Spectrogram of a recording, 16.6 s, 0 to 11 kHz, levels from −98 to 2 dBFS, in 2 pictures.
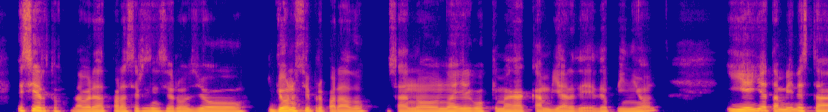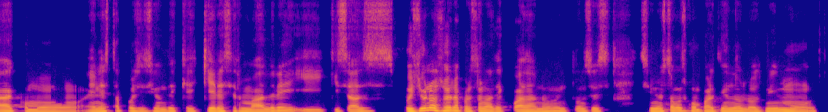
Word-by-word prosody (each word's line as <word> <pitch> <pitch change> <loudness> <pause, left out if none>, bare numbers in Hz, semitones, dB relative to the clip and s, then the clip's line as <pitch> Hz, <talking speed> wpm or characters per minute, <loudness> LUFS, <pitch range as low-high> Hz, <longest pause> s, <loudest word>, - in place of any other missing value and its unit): es 165 -3 +1
cierto, 150 -7 +4
la 130 -2 -4
verdad, 130 +2 +2
para 135 -2 +1
ser 130 +3 -3
sinceros, 130 0 0
yo 130 -1 0 0.2
yo 140 +2 +8
no 150 - +8
estoy 145 0 +1
preparado, 135 0 -2 0.2
o - - -18
sea, 120 -1 -3
no 125 0 0
no 125 +1 +2
hay 130 +1 +3
algo 135 -1 0
que 130 - -6
me 120 - +1
haga 130 0 +1
cambiar 130 +2 -1
de 130 - -4
de 125 - -4
opinión. 120 - -2 0.7
Y 145 -2 +6
ella 170 +3 +5
también 140 +3 +1
está 145 -2 +1
como 120 -2 -4
en 130 -2 -1
esta 130 +2 -3
posición 135 -2 -4
de 135 - -1
que 120 -1 -7
quiere 135 +1 +2
ser 130 +1 -7
madre 135 +5 0
y 130 -1 -6
quizás, 135 +2 -5
pues, 130 -2 +4
yo 200 - +4
no 230 - +5
soy 165 0 +4
la 160 - +2
persona 135 +1 0
adecuada, 130 0 -1
¿no? 125 +4 -1
Entonces, 130 0 -5 0.3
si 130 - -6
no 130 - +3
estamos 150 +2 -1
compartiendo 135 +2 0
los 120 -2 -2
mismos 130 -1 0
130 Hz, 200 wpm, -23 LUFS, 125-140 Hz, 0.7 s, yo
